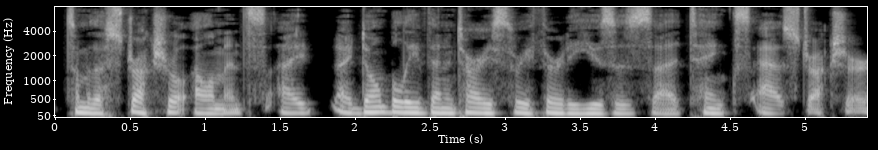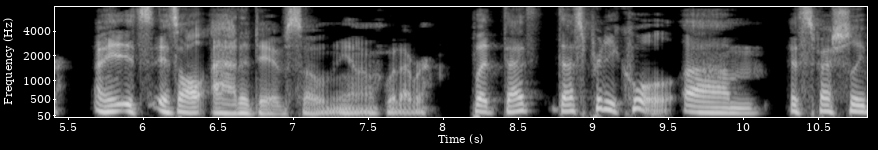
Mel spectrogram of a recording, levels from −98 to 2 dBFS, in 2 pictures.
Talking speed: 190 wpm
